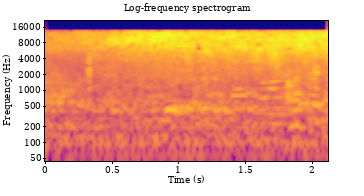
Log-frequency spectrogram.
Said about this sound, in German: Ja, jetzt könnt ihr hören, genau wie der Teig auf, den, auf das Waffeleisen gefüllt wird. Und in diesem Teig ist Kürbis drin, wenn ich das richtig verstanden habe.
